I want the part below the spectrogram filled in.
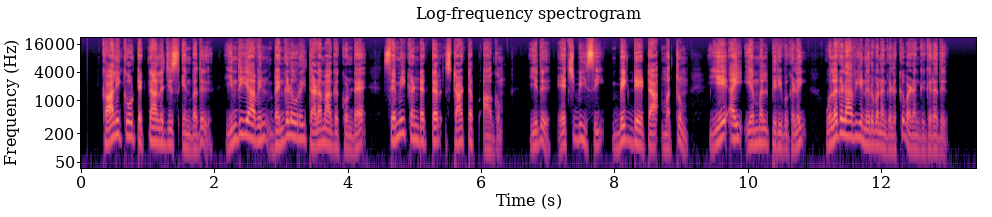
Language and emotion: Tamil, neutral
